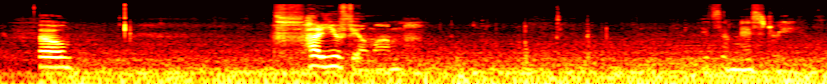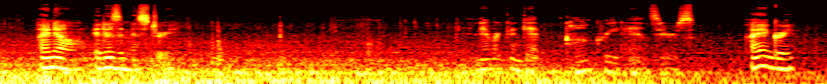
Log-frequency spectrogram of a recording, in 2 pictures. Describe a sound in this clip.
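A car engine hums steadily with road noise inside the car.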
